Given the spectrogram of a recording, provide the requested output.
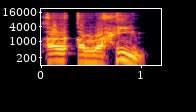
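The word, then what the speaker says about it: الرحيم: They say Ar-Rahim because this is how it's pronounced, but the fact it is Al-Rahim, Al-Rahman, Al-Aziz, Al-Muhaymin, etc.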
